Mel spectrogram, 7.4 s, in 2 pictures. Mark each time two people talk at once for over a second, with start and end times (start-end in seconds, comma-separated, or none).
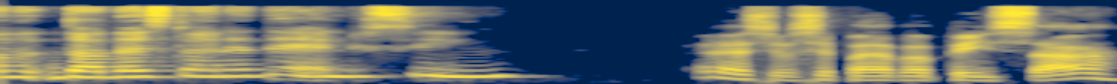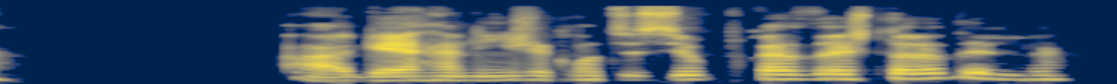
none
